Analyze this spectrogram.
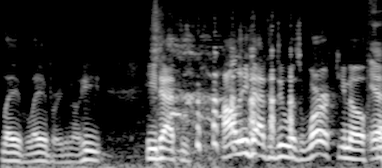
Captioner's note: Conan laughs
